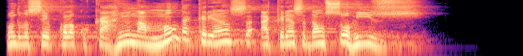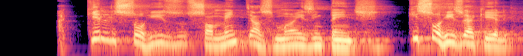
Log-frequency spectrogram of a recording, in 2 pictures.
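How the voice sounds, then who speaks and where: High bright-voiced man preaching. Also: expressive, a little slow, in a large hall. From Brazil. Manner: storytelling, acts out quoted voices. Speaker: pastor. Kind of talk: sermon. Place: church hall.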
